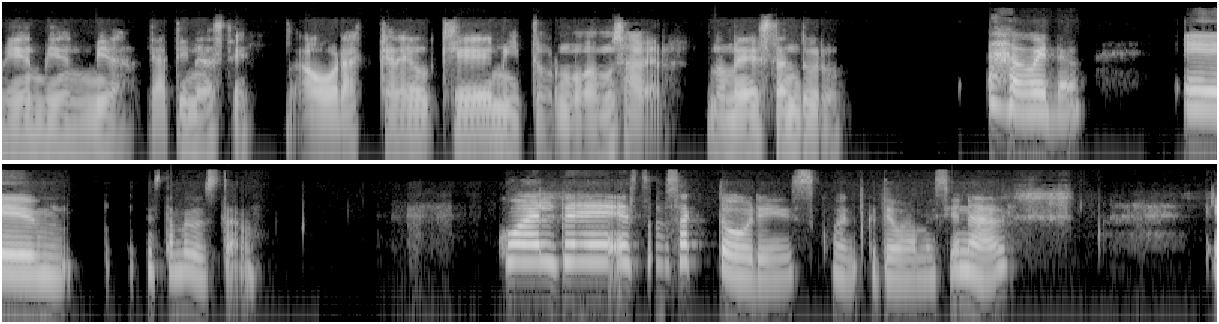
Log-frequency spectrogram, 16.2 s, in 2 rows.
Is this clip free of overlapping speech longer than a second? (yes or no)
yes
